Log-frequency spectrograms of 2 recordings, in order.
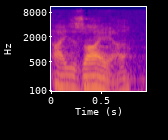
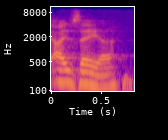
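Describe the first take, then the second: First: It is said in the British pronunciation. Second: It is said in the speaker's own non-British pronunciation. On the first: "We're in England here. ... you guys say Isaiah" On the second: "I say Isaiah"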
